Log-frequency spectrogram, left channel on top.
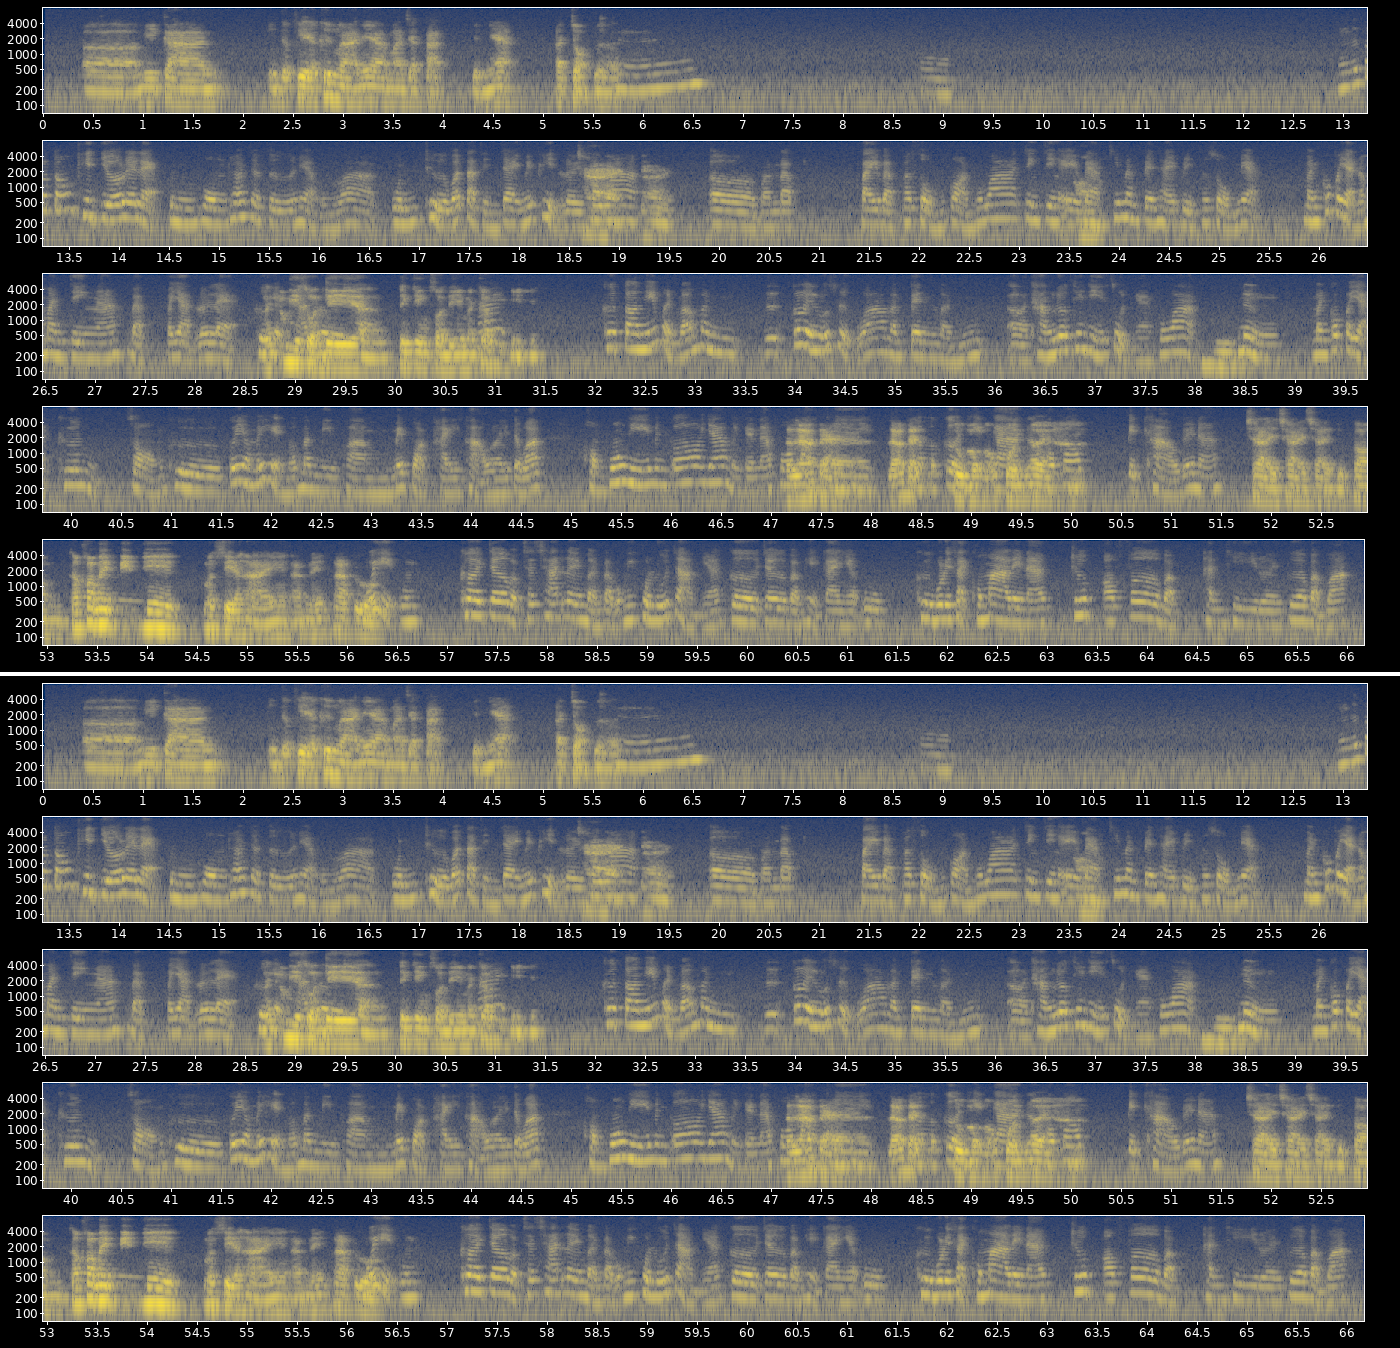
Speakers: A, on the left; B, in the centre.
A: เอ่อมีการอินเตอร์เฟียขึ้นมาเนี่ยมันจะตัดอย่างเงี้ยก็จบเลย
B: อืมอ๋อ มันก็ต้องคิดเยอะเลยแหละคุณพงษ์ถ้าจะซื้อเนี่ยอุ่นว่าอุ่นถือว่าตัดสินใจไม่ผิดเลยที่ว่า
A: ใช่ใช่
B: เออมันแบบไปแบบผสมก่อนเพราะว่าจริงๆไอ้แบบที่มันเป็นไฮบริดผสมเนี่ย
A: อ่า
B: มันก็ประหยัดน้ำมันจริงนะแบบประหยัดเลยแหละคือเห็นชัดเลย
A: มันก็มีส่วนดีอ่ะจริงๆส่วนดีมันก็มี
B: ใช่คือตอนนี้เหมือนว่ามันก็เลยรู้สึกว่ามันเป็นเหมือนเอ่อทางเลือกที่ดีที่สุดไงเพราะว่า
A: อืม
B: หนึ่งมันก็ประหยัดขึ้นสองคือก็ยังไม่เห็นว่ามันมีความไม่ปลอดภัยข่าวอะไรแต่ว่าของพวกนี้มันก็ยากเหมือนกันนะเพราะว่าบางที
A: มันแล้วแต่แล้วแต่ดวงของคนด้วยอ่า
B: เออเกิดเหตุการณ์แล้วเขาก็ปิดข่าวด้วยนะ
A: ใช่ใช่ใช่ถูกต้องถ้าเขาไม่ปิดนี่
B: เออ
A: มันเสียหายไงครับในภาพรวม
B: อุ้ยอุ่นเคยเจอแบบชัดๆเลยเหมือนแบบว่ามีคนรู้จักเนี้ยเกอเจอแบบเหตุการณ์เนี้ยอูคือบริษัทเขามาเลยนะชื่อออฟเฟอร์แบบทันทีเลยเพื่อแบบว่า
